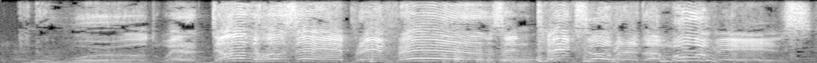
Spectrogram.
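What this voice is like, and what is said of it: Movie trailer announcer voice. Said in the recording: “like Mr. Movie Voice”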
